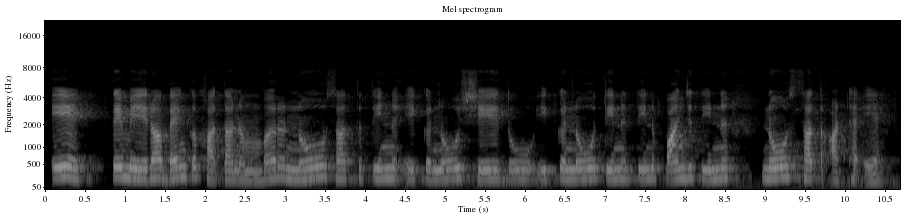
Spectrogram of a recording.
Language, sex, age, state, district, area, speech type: Dogri, female, 30-45, Jammu and Kashmir, Kathua, rural, read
